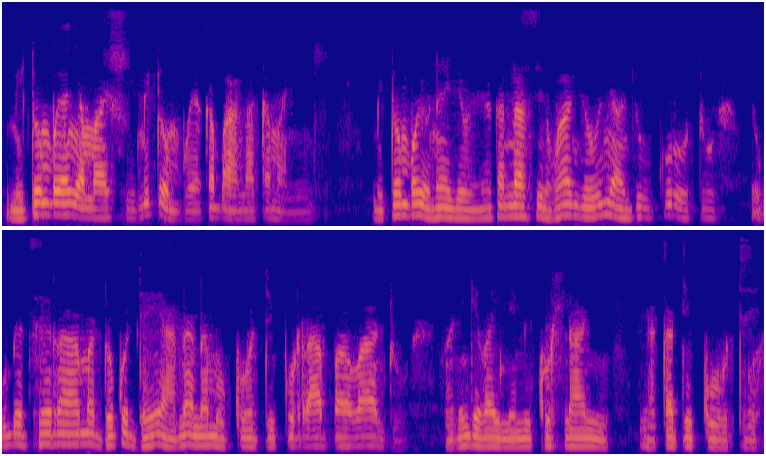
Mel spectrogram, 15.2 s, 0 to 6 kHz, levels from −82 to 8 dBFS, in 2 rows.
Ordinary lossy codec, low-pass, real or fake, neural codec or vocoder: AAC, 24 kbps; 5.4 kHz; real; none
